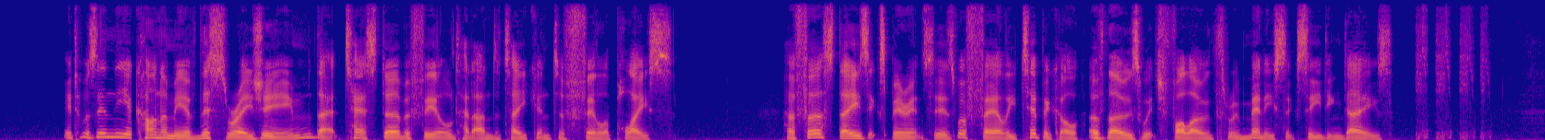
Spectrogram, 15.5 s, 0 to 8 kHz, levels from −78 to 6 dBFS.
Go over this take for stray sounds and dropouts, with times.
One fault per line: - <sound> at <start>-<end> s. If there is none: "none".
- laugh at 14.2-14.9 s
